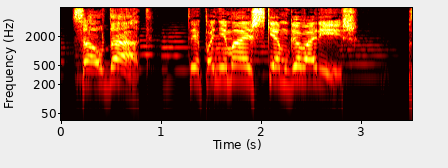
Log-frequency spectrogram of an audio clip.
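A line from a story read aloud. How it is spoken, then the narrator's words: Shouting. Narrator (Russian): Закричал другой аристократ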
